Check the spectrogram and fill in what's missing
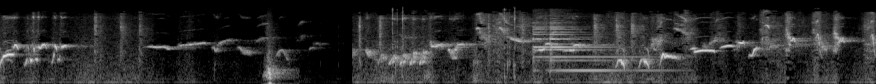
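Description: A White-rumped shama sings a rich, varied song of clear slurred whistles, rapid chattering trills and harsh notes, broken by a short pause and a knock. A low hum runs underneath.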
